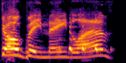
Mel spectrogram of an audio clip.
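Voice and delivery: loud mock Australian-British accent. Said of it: "are you British or Australian".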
